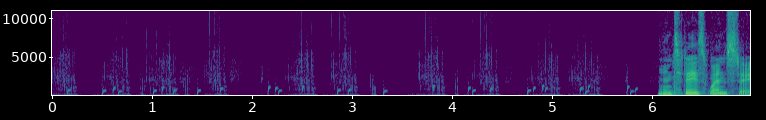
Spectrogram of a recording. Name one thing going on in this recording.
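Quick rising popping blips sound again and again as beans are picked up.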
